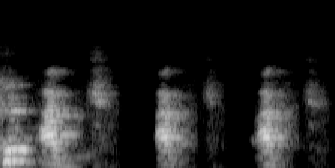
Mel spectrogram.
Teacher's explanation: tapi disukunkan ya balik lagi tadi ke huruf Kaf ya jadi Kaf itu paling terasa sifat hansnya itu ketika sukun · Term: sifat hamsnya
